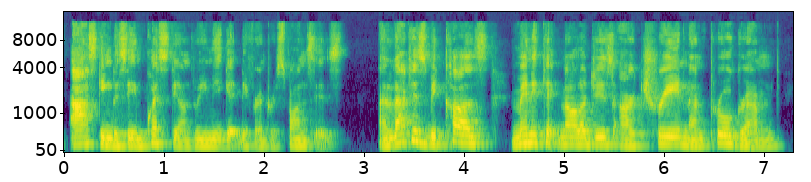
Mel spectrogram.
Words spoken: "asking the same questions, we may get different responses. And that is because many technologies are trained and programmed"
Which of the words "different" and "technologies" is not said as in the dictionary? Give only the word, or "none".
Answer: none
